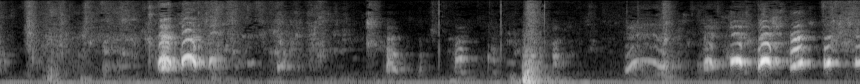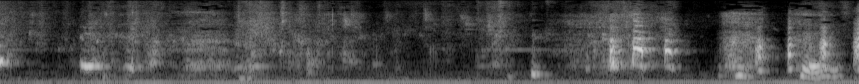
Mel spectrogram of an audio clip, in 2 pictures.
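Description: Young children squealing and giggling in high voices as they play, in short bursts, with one dull thump about two and a half seconds in.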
